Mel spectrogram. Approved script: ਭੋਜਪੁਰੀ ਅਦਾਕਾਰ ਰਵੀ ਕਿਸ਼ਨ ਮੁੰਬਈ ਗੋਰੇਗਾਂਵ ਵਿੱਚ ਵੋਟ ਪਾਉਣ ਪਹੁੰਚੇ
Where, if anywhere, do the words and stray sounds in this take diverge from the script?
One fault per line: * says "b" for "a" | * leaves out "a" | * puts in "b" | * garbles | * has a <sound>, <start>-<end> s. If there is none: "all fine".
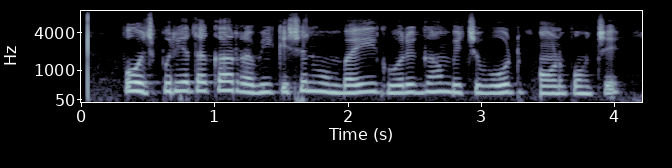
* has a dropout, 3.4-3.4 s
